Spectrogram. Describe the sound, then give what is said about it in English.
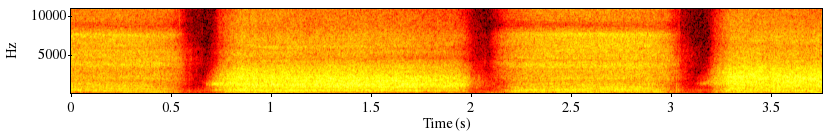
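Deep belly breathing with sound made on the exhale: long loud breaths with a raspy, wheezy edge, broken by three brief pauses between them, with no talking. “Make some sound on the exhale.”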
